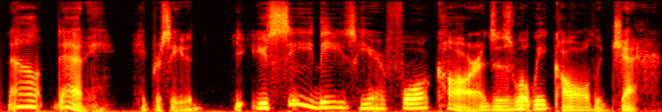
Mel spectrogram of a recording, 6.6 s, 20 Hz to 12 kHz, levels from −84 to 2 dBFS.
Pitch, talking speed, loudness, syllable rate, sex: 120 Hz, 145 wpm, -19 LUFS, 3.6 syllables/s, male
